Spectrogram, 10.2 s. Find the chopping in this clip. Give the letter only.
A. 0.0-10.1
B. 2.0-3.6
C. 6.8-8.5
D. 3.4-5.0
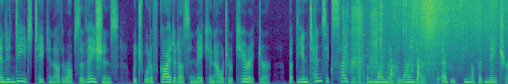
C.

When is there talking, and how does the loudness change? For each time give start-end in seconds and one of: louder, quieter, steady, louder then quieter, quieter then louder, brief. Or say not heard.
0.0-10.1 steady.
